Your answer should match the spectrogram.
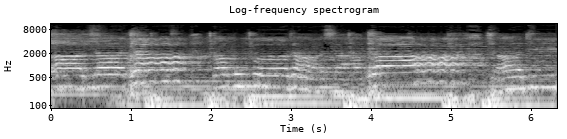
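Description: A child singing held notes with vibrato over backing music.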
